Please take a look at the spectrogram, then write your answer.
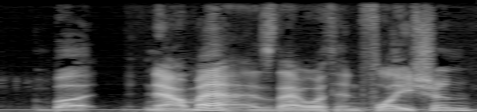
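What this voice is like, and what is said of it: Put-on nerdy voice. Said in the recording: “That's my nerd voice.”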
